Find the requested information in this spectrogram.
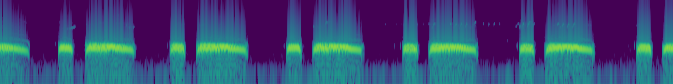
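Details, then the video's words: Spotted dove calling as a decoy lure meant to draw wild doves in quickly in any forest: low hollow coos in paired phrases, a short note then a longer falling coo, repeated about once a second, no other sounds. "เสียงนกเขาใหญ่ หมานๆ ต่อเข้าเร็ว ป่าไหนก็เข้า"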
